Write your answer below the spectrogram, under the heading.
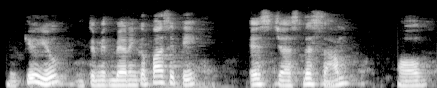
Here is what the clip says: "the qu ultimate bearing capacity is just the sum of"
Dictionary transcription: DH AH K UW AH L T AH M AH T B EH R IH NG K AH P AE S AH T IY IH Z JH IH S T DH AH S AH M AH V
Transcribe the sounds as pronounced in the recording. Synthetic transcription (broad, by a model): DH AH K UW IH N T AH M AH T B EH R IH NG K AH P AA S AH T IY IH S JH IH S T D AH S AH M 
